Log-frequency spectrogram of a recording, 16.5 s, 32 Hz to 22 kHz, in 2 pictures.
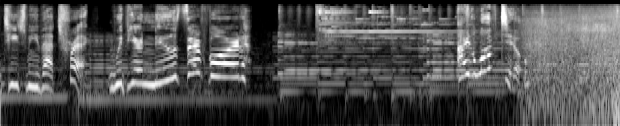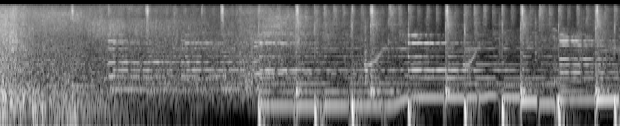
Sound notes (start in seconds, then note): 6.7 waves crashing; 11.7 gentle music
